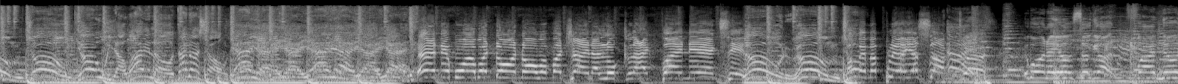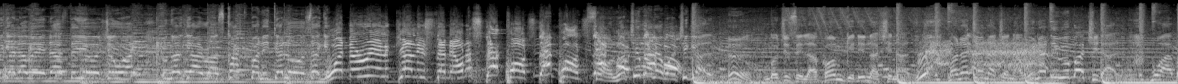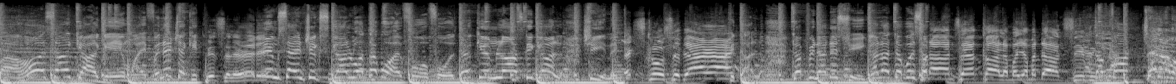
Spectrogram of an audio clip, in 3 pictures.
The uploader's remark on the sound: Doubletap Sundays 12/30/18 (LIVE AUDIO)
